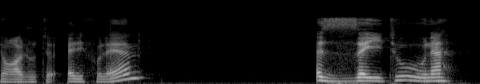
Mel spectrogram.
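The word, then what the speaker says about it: الزيتونة: Az-zaytouna, az-zaytouna, car la lettre zay est une lettre solaire.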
